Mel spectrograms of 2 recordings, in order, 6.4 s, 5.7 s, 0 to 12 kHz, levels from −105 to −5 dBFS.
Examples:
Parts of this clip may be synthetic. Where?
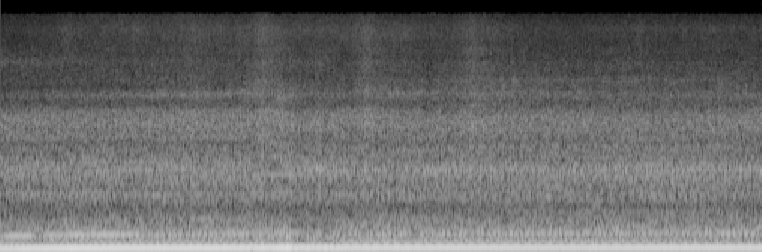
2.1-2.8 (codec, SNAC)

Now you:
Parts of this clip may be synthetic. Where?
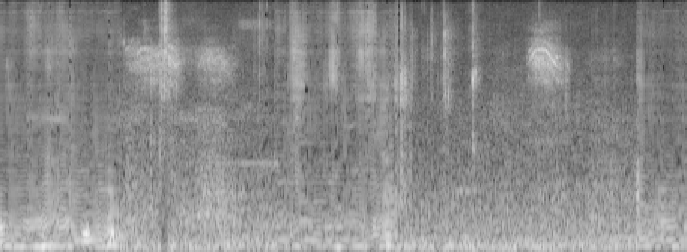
0.0-1.0 (vocoder, BigVGAN v2); 2.3-3.3; 5.3-5.7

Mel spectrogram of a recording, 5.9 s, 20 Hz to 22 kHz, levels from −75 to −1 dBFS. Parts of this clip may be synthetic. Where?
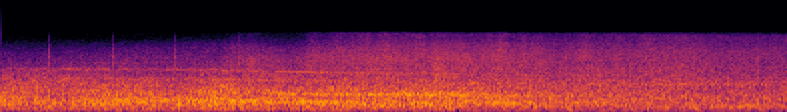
0.0-1.0 (vocoder, BigVGAN v2); 2.1-5.9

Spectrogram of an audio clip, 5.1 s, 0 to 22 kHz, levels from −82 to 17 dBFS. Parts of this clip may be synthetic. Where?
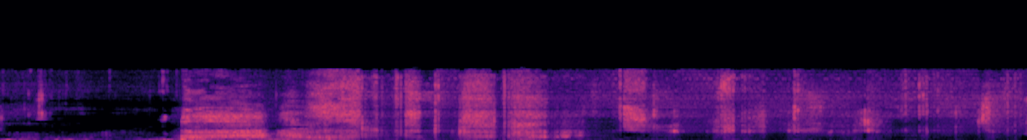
1.7-5.1 (codec, DAC)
